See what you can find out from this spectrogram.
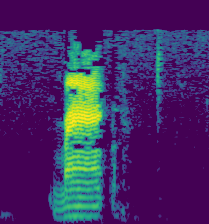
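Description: A single loud goat bleat of about half a second, harsh and wavering, followed by a couple of faint short sounds and then quiet.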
